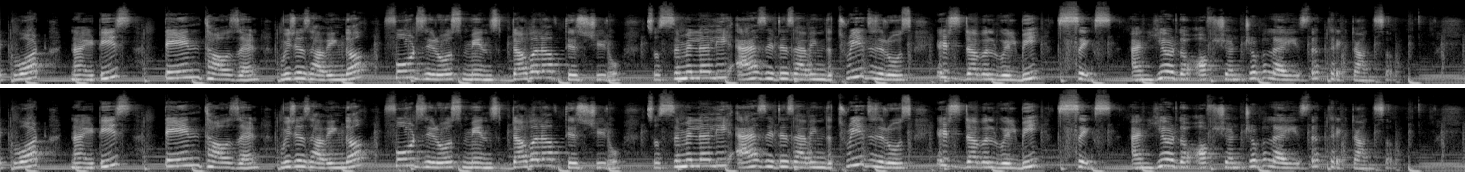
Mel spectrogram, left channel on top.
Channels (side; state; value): both; identical; correlation 1.00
